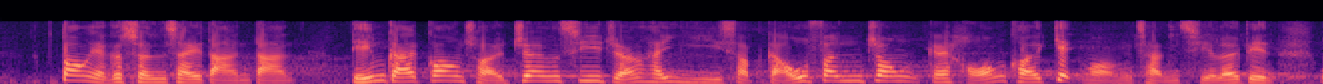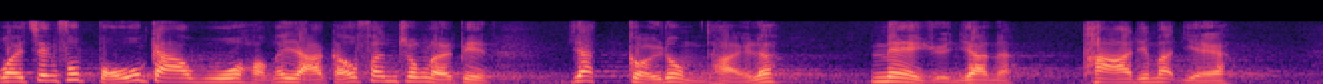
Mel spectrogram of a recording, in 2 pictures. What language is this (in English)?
Cantonese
